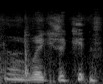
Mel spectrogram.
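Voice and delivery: high, breathy giggling through the words; laughing. Real, not acted. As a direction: laugh it off at yourself. Laughs at own weakness.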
